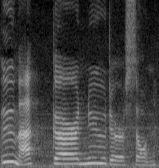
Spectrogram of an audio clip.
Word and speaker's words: Gernudson: Firstly, the G in my surname is not silent, just so you don't get it wrong the whole time. My name is pronounced Uma Gernudson.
